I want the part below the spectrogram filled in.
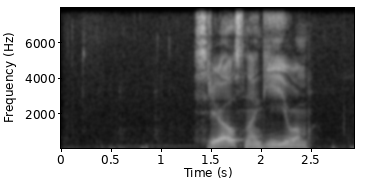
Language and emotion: Russian, neutral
